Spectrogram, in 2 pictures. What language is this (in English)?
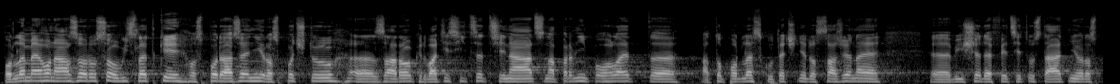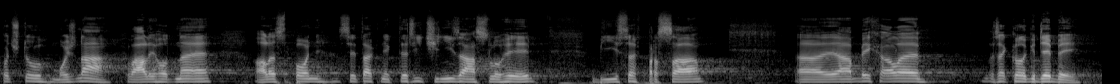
Czech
